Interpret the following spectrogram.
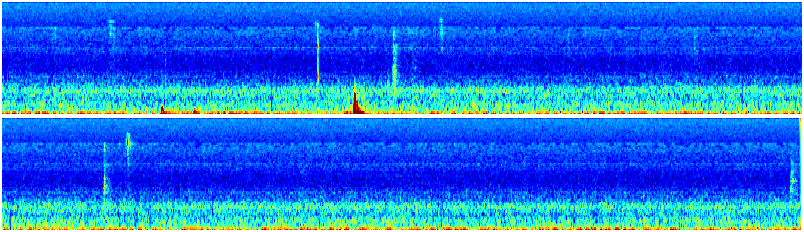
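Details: ['Quiet indoor room hum broken by a few soft clicks and taps; no animal sound.']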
